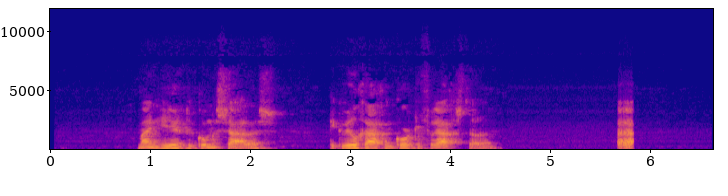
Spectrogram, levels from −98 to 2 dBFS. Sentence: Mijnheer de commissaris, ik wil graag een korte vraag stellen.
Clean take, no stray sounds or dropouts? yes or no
no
